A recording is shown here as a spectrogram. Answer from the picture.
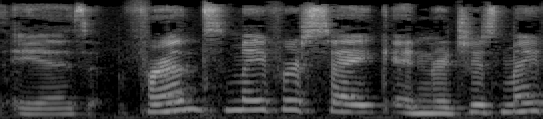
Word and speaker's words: Firens: I say Friends, but it's spelled Firens.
